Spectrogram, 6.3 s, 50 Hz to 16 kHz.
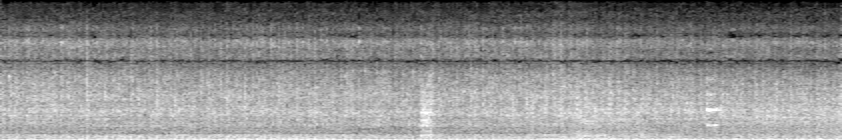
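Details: A 1999 Jeep Wrangler TJ after a DIY fuel pump replacement (the old pump was suspected clogged from a dirty tank) settles into a low, steady idle rumble with an even beat and no dying out. It runs healthy.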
